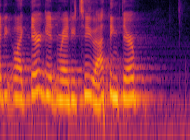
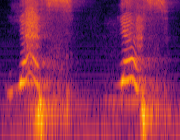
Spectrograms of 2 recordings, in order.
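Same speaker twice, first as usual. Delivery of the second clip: excited yes; 7 semitones higher than usual. Retold or imitated. Excited reply.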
